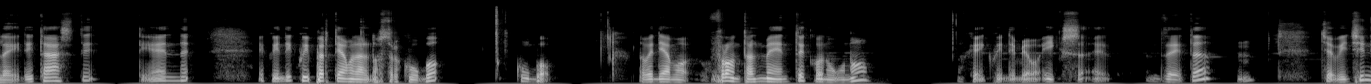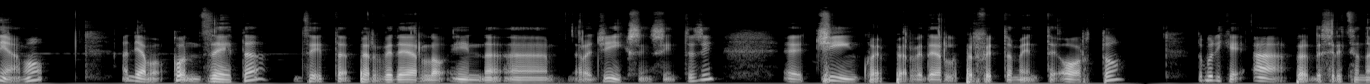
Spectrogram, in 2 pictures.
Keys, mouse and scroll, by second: 0.6 t, 1.4 n, 7.6 KP_1, 15.8 z, 22.0 KP_5, 26.3 a.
